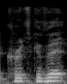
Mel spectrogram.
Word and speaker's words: Kurzgesagt: we are going to be diving into another kurtz gazette video finally learned how to say it uh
